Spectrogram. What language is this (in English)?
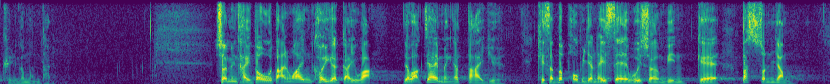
Cantonese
